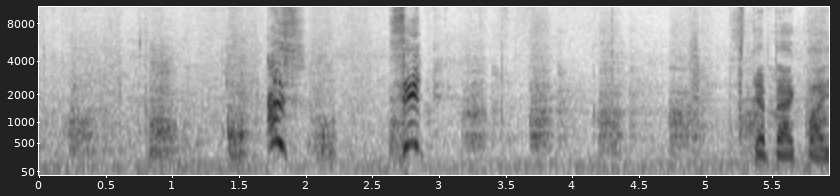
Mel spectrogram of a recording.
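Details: Large, powerful male German Shepherd, a rated working and show dog, in training: three sharp harmonic barks rise in pitch between steady rhythmic panting, with a handler's spoken commands around them.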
